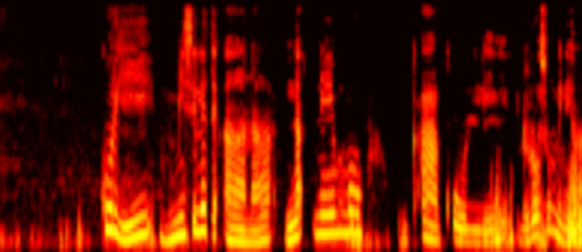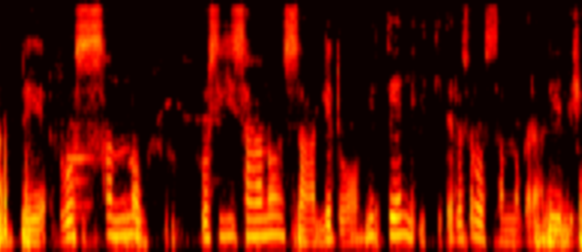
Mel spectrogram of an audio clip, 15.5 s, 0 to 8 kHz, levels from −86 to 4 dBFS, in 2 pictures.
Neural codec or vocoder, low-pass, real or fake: none; 7.2 kHz; real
